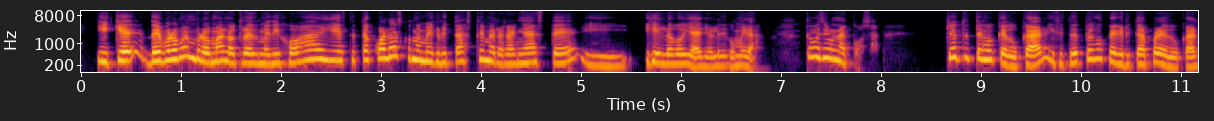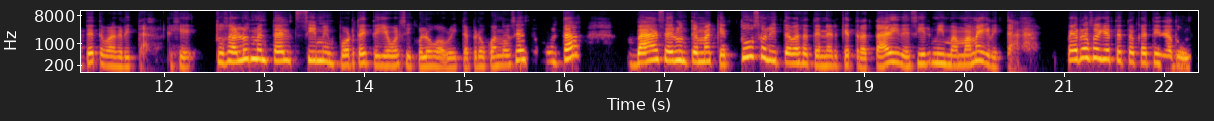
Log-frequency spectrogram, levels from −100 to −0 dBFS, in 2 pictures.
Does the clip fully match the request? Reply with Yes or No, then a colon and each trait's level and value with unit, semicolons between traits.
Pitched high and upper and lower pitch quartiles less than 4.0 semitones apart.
No: high, 245 Hz; wide, 5.6 semitones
